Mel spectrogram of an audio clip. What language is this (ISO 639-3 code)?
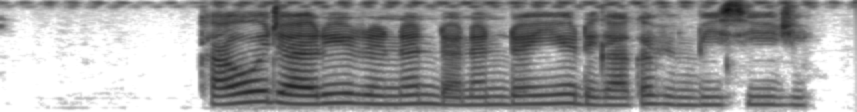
hau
